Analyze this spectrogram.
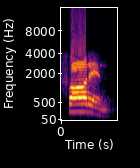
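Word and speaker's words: foreign: डिजाइन, फॉरेन, rain. यह beginning में आए, बिगनिंग और एंड में आए, दोनों स्थिति में जी के बाद एन रहने पर जी का उच्चारण साइलेंट होता है।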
